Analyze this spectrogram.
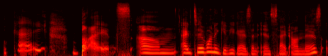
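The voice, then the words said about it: Cracking, teary voice. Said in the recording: “my voice is cracking. I'm getting a little teary-eyed.”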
